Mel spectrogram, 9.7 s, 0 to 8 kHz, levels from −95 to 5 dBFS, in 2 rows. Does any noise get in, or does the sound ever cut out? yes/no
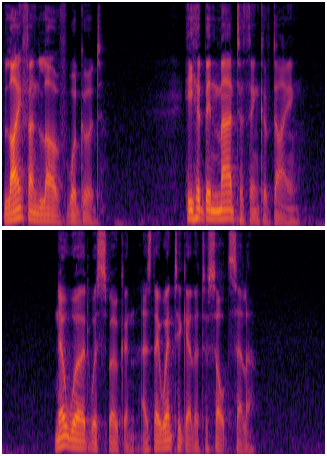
no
